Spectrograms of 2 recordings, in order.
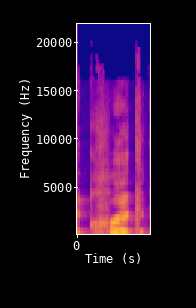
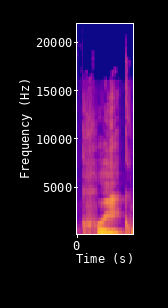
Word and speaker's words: creek: But the other thing I want to point out is a crick is the incorrect pronunciation of creek, which is a small body of water that flows.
